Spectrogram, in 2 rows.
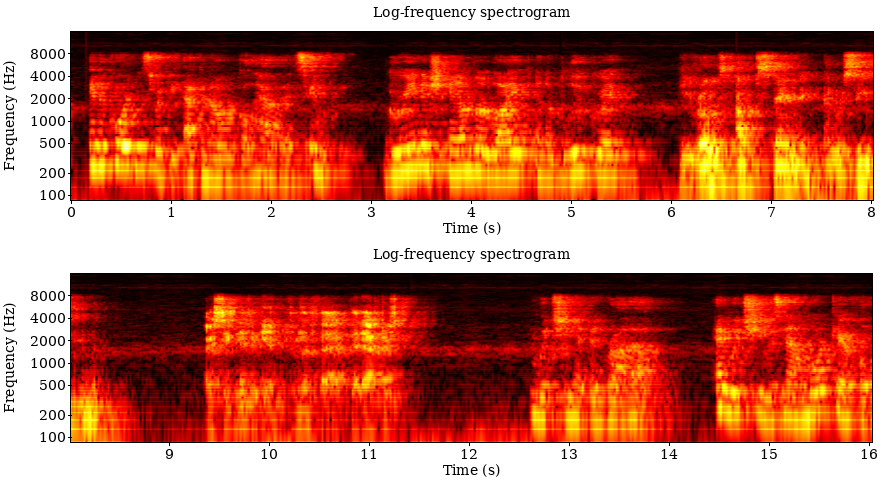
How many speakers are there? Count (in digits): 4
